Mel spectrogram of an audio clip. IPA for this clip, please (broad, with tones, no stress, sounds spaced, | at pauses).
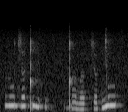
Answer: ð o˥ d͡z ɐ˥ ǃ i˥˧ θ | ɡ͡ǃ ɐ˧˩ β ɐ˩˧ ʔ t͡s œ˩˧ p ŋ͡ǀ o˥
